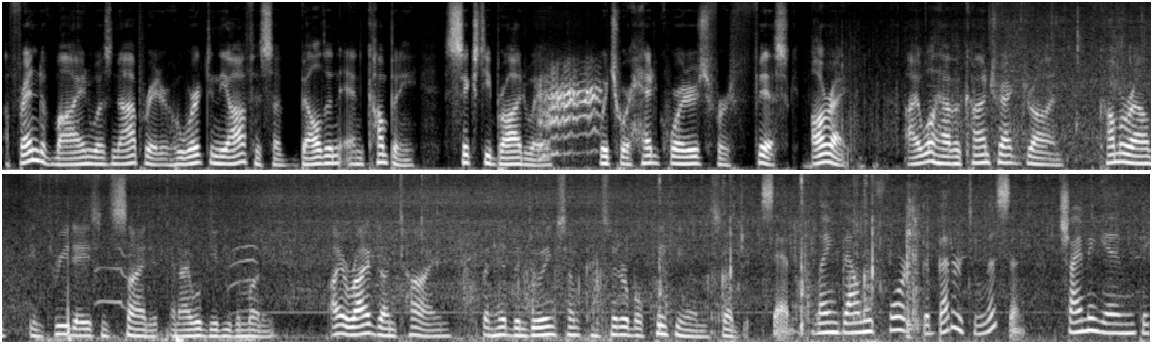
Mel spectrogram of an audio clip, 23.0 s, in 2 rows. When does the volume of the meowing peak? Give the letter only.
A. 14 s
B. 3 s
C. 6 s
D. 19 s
C.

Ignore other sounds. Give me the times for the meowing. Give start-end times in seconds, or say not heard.
5.3-6.0, 11.8-14.1.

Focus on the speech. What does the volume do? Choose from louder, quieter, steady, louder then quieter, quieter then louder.
steady.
